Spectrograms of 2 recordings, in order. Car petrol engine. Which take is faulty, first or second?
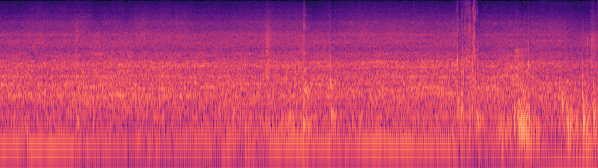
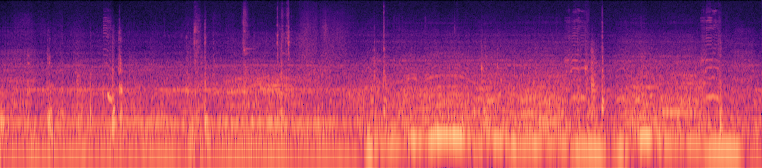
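second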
